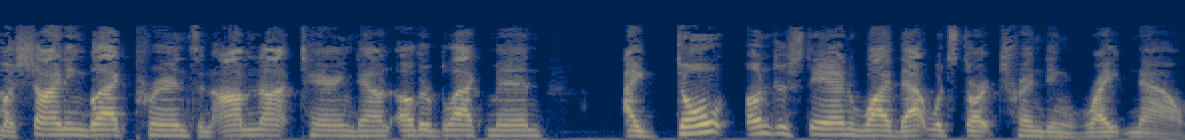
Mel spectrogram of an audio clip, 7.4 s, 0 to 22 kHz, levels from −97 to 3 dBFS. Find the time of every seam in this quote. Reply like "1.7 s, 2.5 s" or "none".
none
